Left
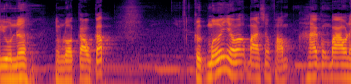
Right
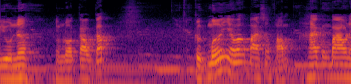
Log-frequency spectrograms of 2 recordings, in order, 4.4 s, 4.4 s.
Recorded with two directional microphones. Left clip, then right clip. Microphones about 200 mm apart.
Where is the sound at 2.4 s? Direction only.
60° left (ahead or behind).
